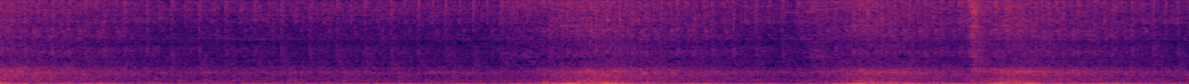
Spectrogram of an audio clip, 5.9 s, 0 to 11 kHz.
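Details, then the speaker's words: 1988 BMW engine revved twice and settling back to idle: swelling revs with a light rattly ticking clatter riding on them; cause unclear; noise when revving. "Ça fait du bruit par contre, hein. Il cliquette. Un joli bruit ce moteur."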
